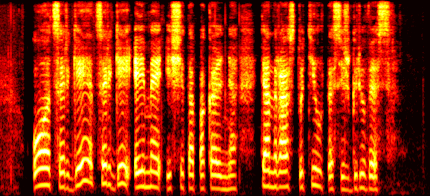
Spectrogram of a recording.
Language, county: Lithuanian, Vilnius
